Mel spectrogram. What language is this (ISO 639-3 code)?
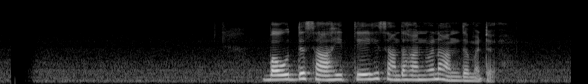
sin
